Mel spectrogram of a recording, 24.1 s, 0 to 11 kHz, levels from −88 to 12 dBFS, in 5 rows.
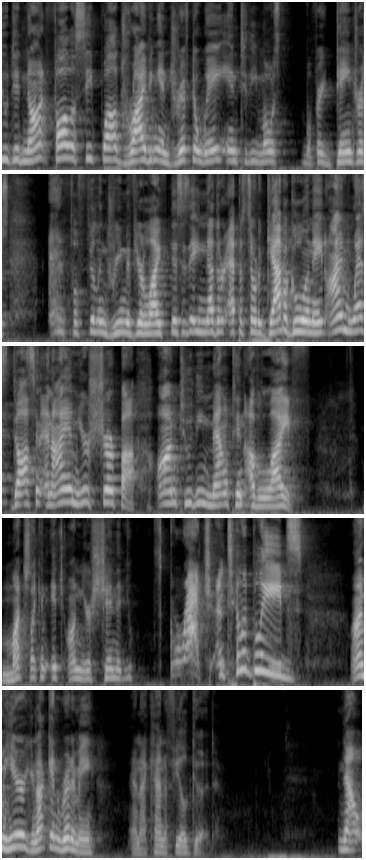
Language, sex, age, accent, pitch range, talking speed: English, male, 30-49, American, 185-245 Hz, 170 wpm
